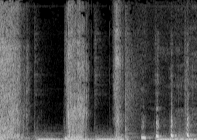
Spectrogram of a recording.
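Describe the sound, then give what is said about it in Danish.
A voice imitates a geyser sneezing into eruption with a few forceful, breathy sneeze-like bursts, followed by quick pitched whooping sounds, fairly loud, with no other talk. “Jeg har hørt, at man kan få dem til at nyse. Altså til at gå i udbrud, hvis du hælder sulfo i dem.”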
